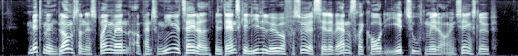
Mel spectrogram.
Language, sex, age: Danish, male, 29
